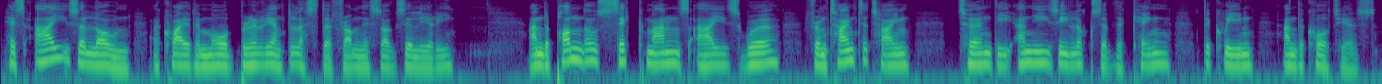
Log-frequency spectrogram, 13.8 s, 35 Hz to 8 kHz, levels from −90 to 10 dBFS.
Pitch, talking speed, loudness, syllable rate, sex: 120 Hz, 150 wpm, -21 LUFS, 4.4 syllables/s, male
